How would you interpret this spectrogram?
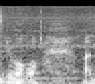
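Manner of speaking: chuckling through the words; soft laughing aside. Shown as a demonstration. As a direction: laugh it off softly.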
